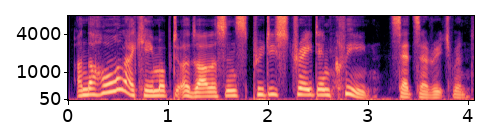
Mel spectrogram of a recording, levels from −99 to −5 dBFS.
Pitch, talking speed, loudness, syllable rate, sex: 180 Hz, 220 wpm, -18 LUFS, 5.7 syllables/s, male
